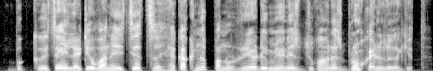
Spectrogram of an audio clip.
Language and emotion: Kashmiri, angry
